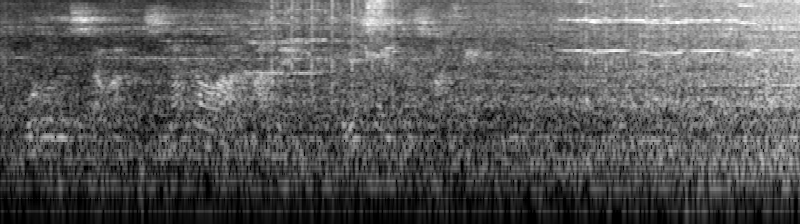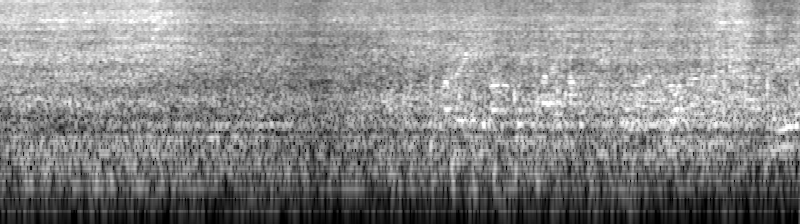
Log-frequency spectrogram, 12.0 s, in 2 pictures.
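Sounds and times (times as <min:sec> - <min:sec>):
electric locomotive whine: 0:00.0 - 0:12.0.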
